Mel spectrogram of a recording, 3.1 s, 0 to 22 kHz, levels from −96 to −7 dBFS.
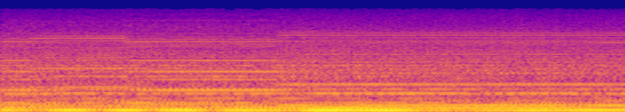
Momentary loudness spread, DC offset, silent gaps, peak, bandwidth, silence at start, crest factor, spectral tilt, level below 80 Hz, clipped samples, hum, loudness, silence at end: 4 LU; under 0.1%; none; -4 dBFS; 8.8 kHz; 0 s; 12 dB; -7 dB/octave; -20 dBFS; under 0.1%; none; -17 LUFS; 0 s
